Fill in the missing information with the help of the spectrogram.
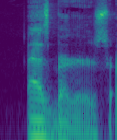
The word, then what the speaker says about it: Asperger's: Elon Musk admitted that he has Asperger's. – Yeah. – He said he's the first one to ever host SNL with Asperger's, or how you say it? – Asperger's.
